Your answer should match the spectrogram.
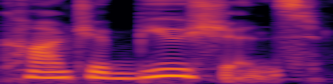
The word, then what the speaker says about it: contribution: belief B and artistic contributions now there are some huge words there artistic the stress goes on I artistic contribution the stress goes on you contributions contributions of ancient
